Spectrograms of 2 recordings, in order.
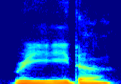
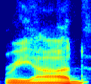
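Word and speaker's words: Riyadh: Iben Saud uh Iben Saud uh leads 40 men over the walls of Riida Riyad or Riyad um and takes the city beginning the third Saudi state.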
